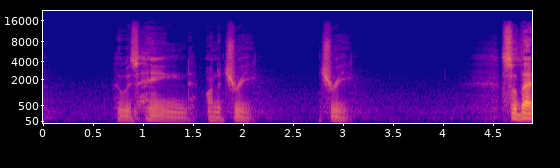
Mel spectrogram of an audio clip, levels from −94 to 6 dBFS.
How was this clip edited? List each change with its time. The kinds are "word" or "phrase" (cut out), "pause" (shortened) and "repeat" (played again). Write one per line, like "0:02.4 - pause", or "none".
0:01.5 - pause
0:02.8 - repeat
